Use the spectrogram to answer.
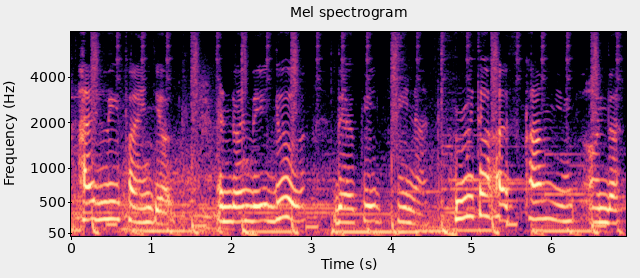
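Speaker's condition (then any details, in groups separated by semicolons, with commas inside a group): Cerebral palsy; from birth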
